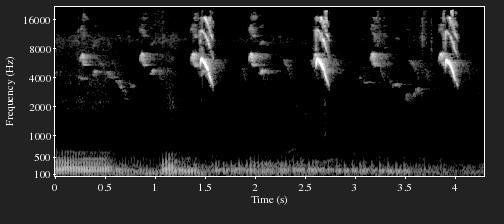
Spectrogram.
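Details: Konin giving 'tembakan' shot notes in a master recording for songbird training: three sharp, high falling strokes about a second apart, with fainter whistles between and a low murmur at the start.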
